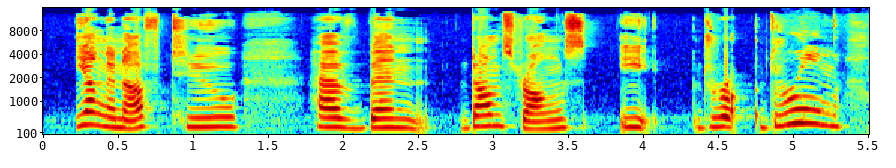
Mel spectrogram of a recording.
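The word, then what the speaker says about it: Durmstrang: the two looked young enough to have been domstrong's room thrombstrongs is how you say it whatever he he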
